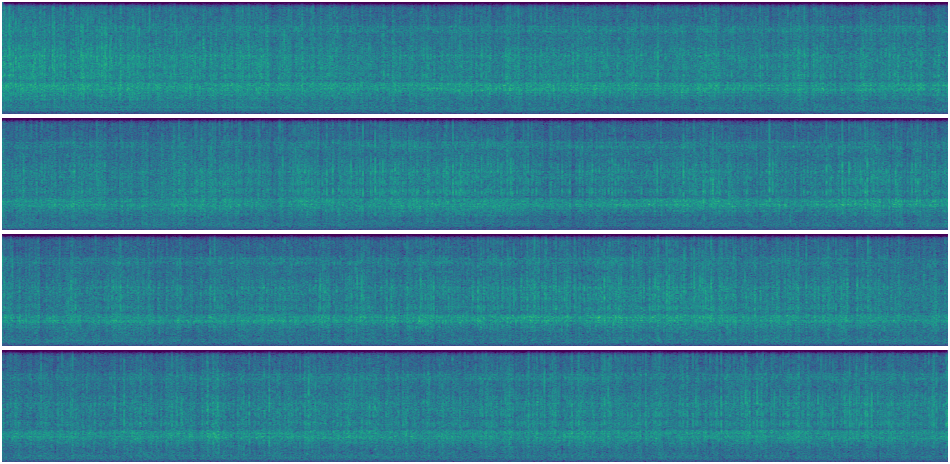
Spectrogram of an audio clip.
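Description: A vehicle engine running steadily under a constant wash of noise, with no change in pace.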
